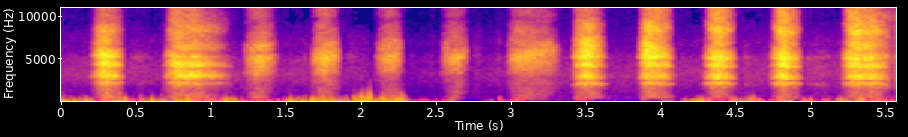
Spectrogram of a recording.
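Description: Rhythmic, forceful breaths pushed out in quick pulses during a full-body workout exercise, a steady train of sharp, close exhalations with brief gaps partway through.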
